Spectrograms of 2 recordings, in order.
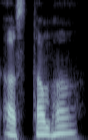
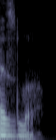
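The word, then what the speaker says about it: asthma: People with एज़मा have difficulty in breathing, not अस्थमा। ये इसकी right pronunciation है एज़मा।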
